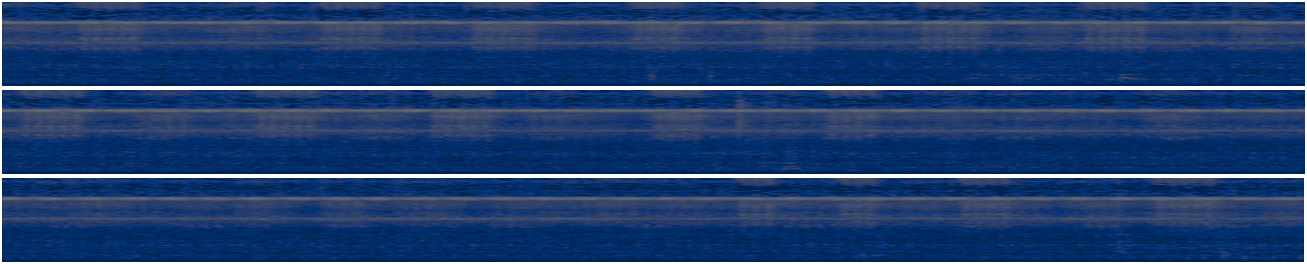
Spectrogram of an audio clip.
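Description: Crickets chirping steadily, a high trill with a regular pulse, over a low hiss from water boiling hard in a pan on an alcohol stove.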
